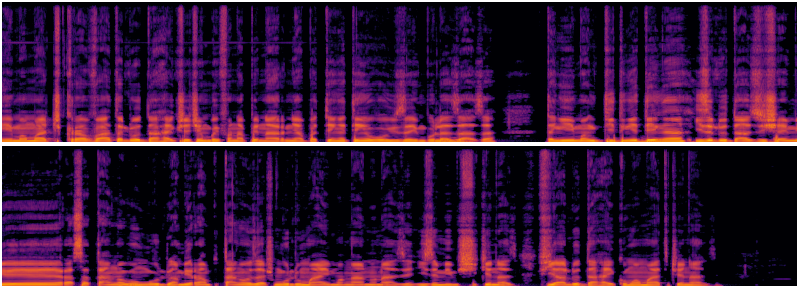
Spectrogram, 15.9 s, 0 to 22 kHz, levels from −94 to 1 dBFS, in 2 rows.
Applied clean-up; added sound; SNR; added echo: classical method spectral subtraction.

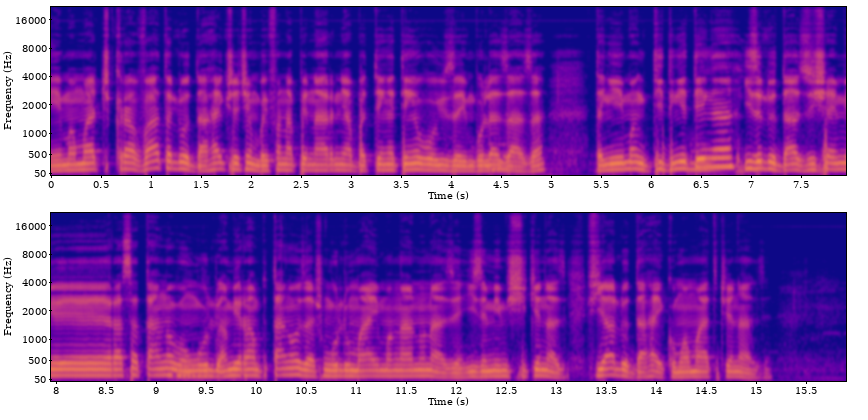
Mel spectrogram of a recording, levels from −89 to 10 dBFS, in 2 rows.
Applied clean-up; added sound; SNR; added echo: none; Brass instrument; 11 dB; none.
